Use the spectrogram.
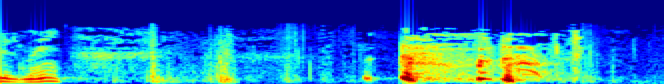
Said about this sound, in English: Now cough again.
